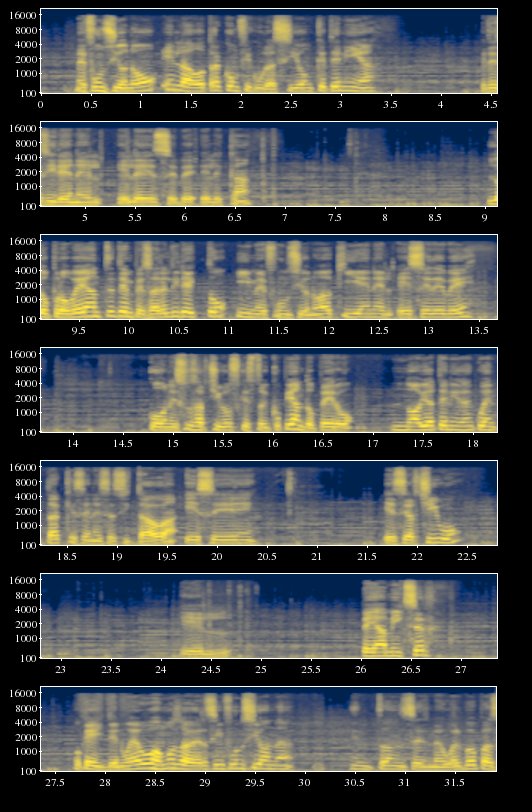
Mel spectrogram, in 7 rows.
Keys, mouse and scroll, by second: 4.7-6.4 typing, 6.5 Return, 9.9-13.5 drag, 13.8-24.4 drag, 24.4 Up, 24.6 Up, 26.2 Down, 26.3 Down, 26.6 Down, 31.6 click.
